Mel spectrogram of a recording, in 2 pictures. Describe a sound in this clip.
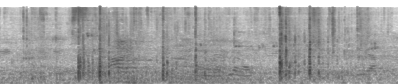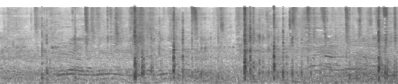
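A ball smacks sharply against a wall and off rackets.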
